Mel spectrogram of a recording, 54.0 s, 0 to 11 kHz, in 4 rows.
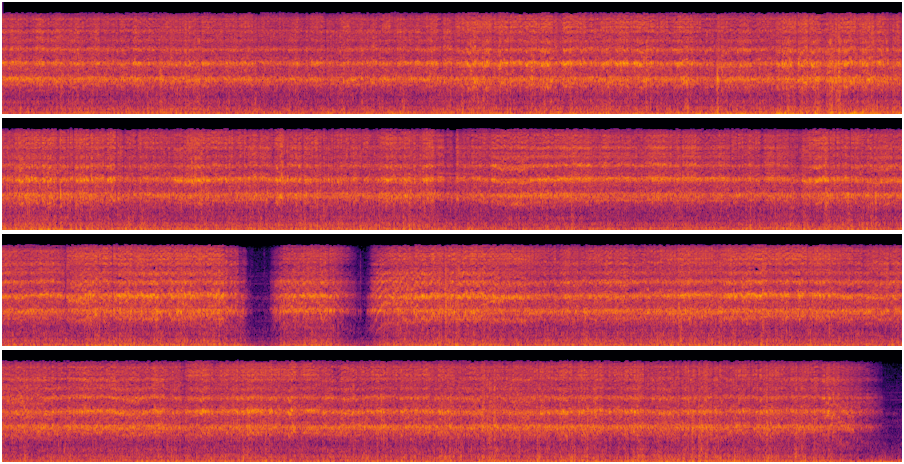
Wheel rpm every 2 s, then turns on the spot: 230, 230, 230, 230, 230, 230, 230, 230, 230, 230, 230, 230, 230, 220, 200, 110, 130, 210, 220, 220, 220, 230, 220, 220, 230, 230, 120.
none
